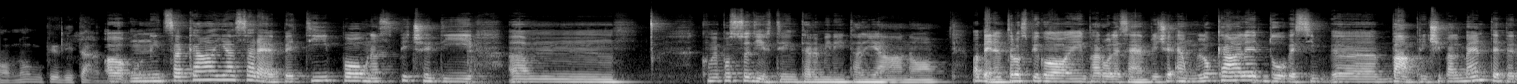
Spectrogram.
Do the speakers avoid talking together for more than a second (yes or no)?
yes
